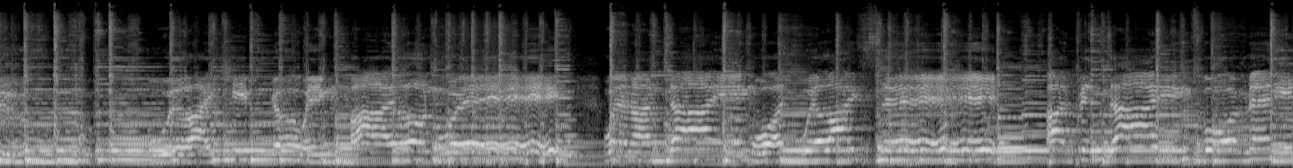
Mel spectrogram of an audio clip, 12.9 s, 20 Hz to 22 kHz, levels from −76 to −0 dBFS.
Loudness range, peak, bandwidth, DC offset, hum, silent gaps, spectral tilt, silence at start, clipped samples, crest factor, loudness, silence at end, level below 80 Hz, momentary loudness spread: 1 LU; -4 dBFS; over 20 kHz; under 0.1%; none; none; -5 dB/octave; 0 s; under 0.1%; 14 dB; -17 LUFS; 0 s; -58 dBFS; 3 LU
